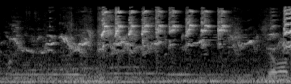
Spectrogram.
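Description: Pet lovebirds, budgerigars and cockatiels chirp loudly up close, a rapid rhythmic run of bright tweets overlapping with softer calls in the background.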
